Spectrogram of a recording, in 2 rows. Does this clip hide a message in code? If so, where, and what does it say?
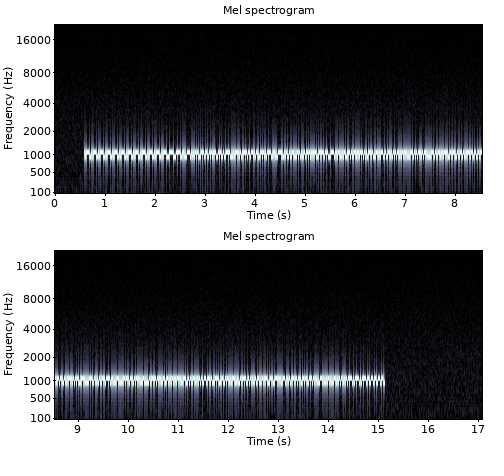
Yes: NAVTEX (SITOR-B), 100 baud, 170 Hz shift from 0.6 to 15.1 s, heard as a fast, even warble, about 1000 Hz centre. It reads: ZCZC TL72 FORECAST: WIND NE 4 TO 5. SEA VERY ROUGH. VIS MODERATE. NNNN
